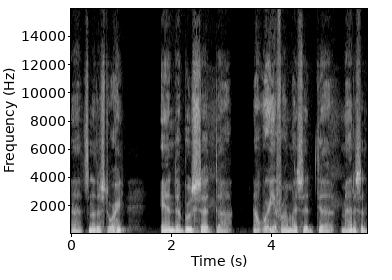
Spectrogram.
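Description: With a US Midwestern accent, this man talks at a moderate pace in a fairly low pitch, his pitch varying in an ordinary way. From Indiana, US Midwest. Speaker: pastor. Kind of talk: casual interview, telling his life story.

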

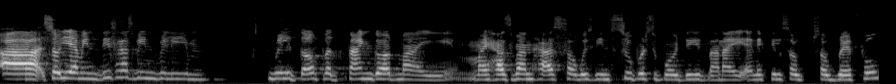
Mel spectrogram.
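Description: A woman's high-pitched voice with a Spanish accent, fairly even intonation and a moderate pace. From Spain. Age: 30s. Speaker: NFT artist and entrepreneur. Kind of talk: interview. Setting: live online audio room. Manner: halting.

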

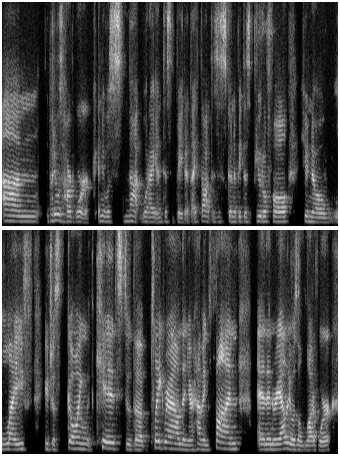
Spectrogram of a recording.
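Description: A woman with a Polish accent speaks at a medium pitch and a moderate pace. Her intonation stays monotone and flat. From Poland. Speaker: fitness and life coach. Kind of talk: casual interview chat.

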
